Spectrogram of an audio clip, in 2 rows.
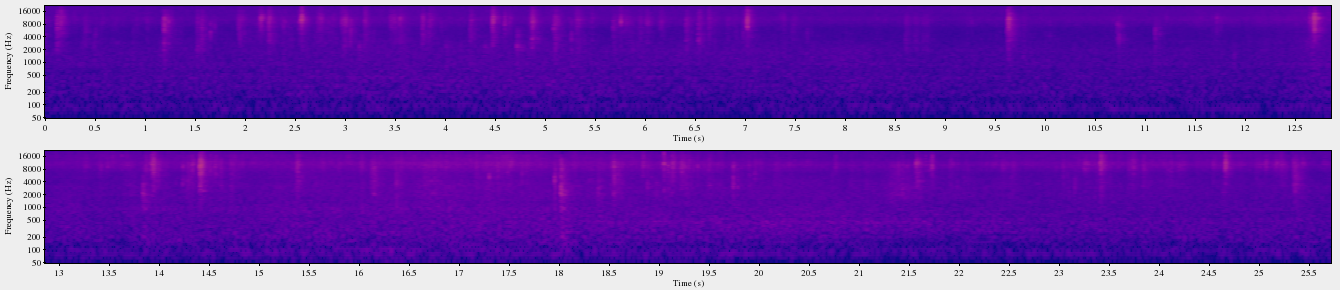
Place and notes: {"title": "Ackworth, West Yorkshire, UK - Hiding from the wind", "date": "2015-01-15 14:42:00", "description": "Sheltering from the wind in a storage container, you can hear the wind hitting against the side of the container, strips of plastic whipping around in the wind, and sometimes the sound of dry grass.\n(Zoom H4n)", "latitude": "53.66", "longitude": "-1.32", "altitude": "61", "timezone": "Europe/London"}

